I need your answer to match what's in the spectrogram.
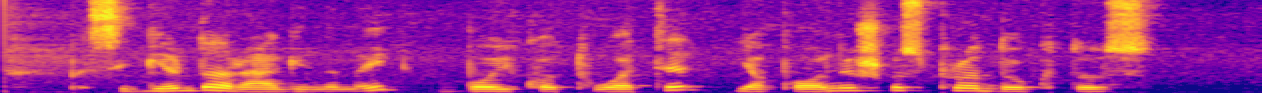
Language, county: Lithuanian, Vilnius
